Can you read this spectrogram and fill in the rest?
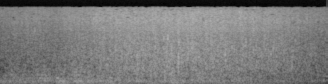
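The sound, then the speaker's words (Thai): A steady, loud roar of rushing water fills the whole stretch, a dense turbulent wash with no pauses or voices, like floodwater surging. “พอน้ำท่วมนี่ก็ท่วมทวีคูณ”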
